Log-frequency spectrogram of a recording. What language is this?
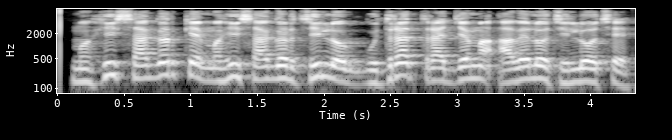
Gujarati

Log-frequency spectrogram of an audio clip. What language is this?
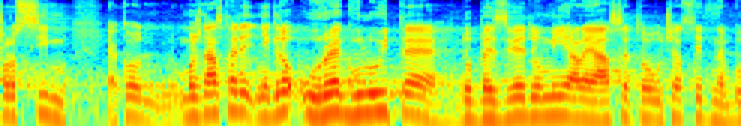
Czech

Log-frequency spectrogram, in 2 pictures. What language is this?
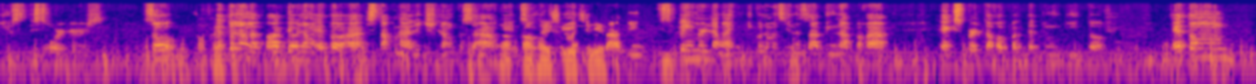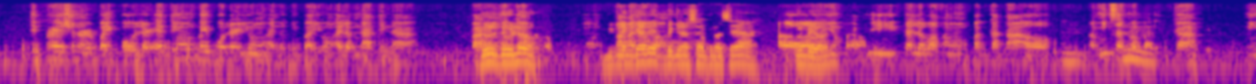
Filipino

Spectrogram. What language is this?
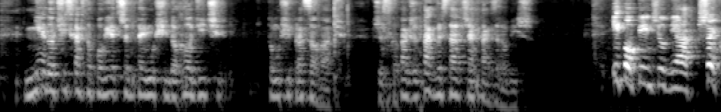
Polish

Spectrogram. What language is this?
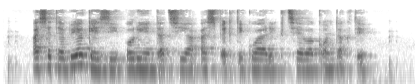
Georgian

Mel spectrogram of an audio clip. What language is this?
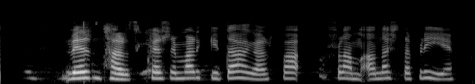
Icelandic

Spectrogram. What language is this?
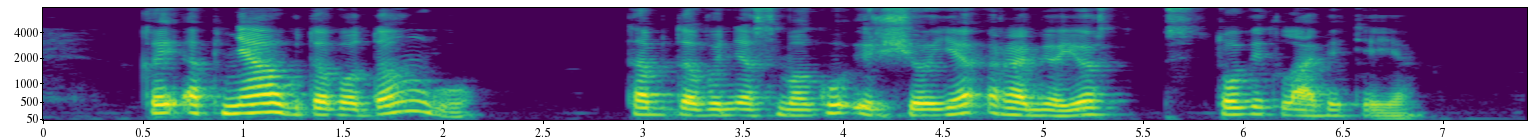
Lithuanian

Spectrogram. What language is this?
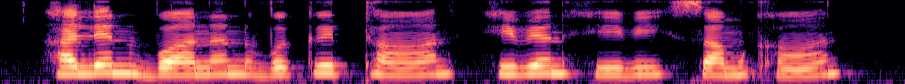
Kashmiri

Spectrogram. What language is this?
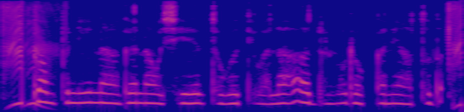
Kannada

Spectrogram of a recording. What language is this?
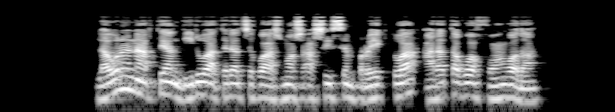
Basque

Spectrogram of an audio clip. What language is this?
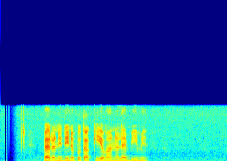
Sinhala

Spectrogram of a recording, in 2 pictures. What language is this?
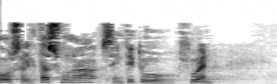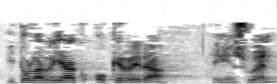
Basque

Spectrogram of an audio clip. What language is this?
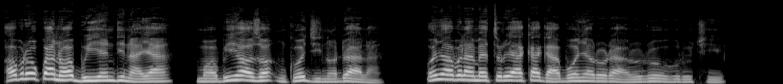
Igbo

